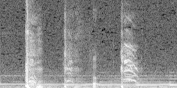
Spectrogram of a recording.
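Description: An elderly man's coughing fit at the table: several harsh coughs about half a second apart. Background music with steady held notes runs underneath.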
